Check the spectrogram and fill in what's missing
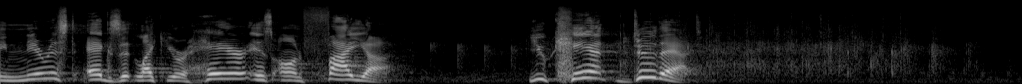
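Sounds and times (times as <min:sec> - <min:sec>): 
speech: 0:00.0 - 0:04.0, 0:05.3 - 0:07.1
audience applause: 0:06.2 - 0:09.8.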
